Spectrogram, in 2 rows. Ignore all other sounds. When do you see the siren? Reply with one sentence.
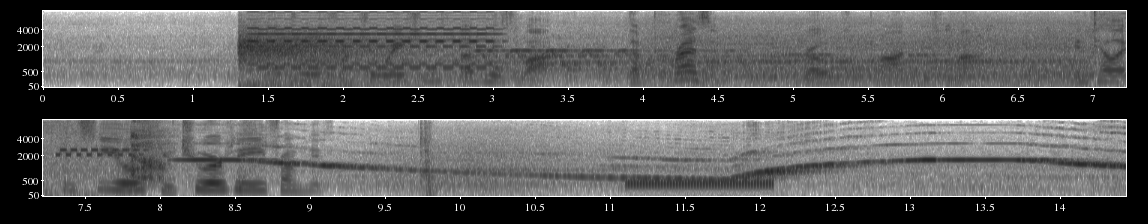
You can hear the siren from 2.8 to 5.8 s and from 8.1 to 14.4 s.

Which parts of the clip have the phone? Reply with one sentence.
The phone can be heard from 1.2 to 3.1 s, from 6.0 to 8.0 s and from 11.1 to 12.1 s.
